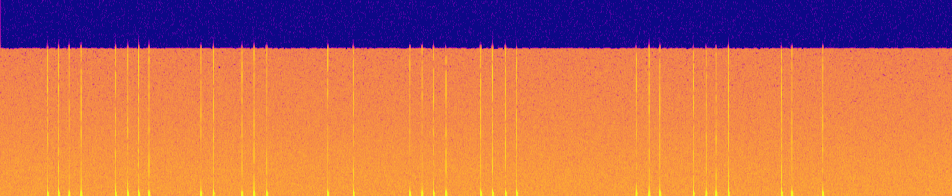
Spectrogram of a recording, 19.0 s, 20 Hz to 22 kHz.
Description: Tap code, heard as knocks on a wall, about 4 knocks a second. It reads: THAT OF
